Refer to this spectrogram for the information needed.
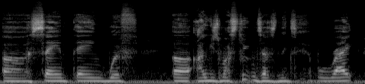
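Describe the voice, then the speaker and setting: A man who teaches, giving casual motivational advice to his viewers, slightly hoarse and half-awake, with frequent fillers and tags like "right?". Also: a little high, little pitch movement, normal speed, slight background noise. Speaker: teacher and vlog host. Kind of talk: casual motivational talk to camera.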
